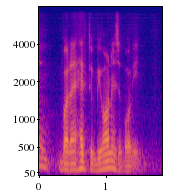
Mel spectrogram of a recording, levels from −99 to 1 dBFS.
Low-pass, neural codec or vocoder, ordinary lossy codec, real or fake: 7.2 kHz; codec, 16 kHz, about 1 kbps, DyCAST, with the encoder's durations; none; fake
